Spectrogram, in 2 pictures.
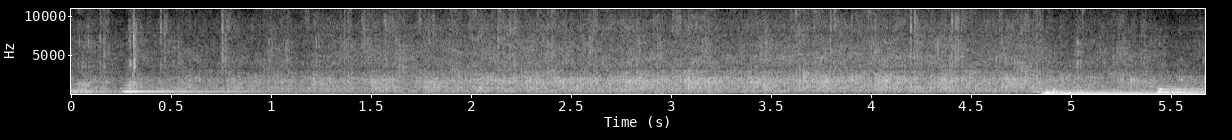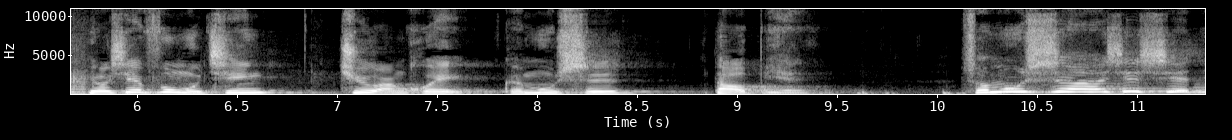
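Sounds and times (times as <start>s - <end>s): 
large crowd clapping in a big room: 0.0s - 6.7s
speech: 4.8s - 9.4s, 10.2s - 11.3s.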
